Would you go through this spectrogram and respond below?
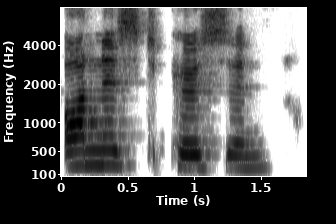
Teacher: have more of a vowel sound for example an honest person honest would start with an H but the pronunciation or the sound sounds like an O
